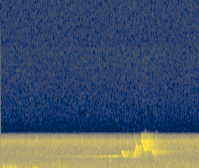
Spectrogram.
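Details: Japanese bush warbler singing in the woodland of an ecological garden: a long, thin, level whistle followed by a quick burst of higher, sharply rising and falling notes, over quiet background hum with a few low thumps.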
